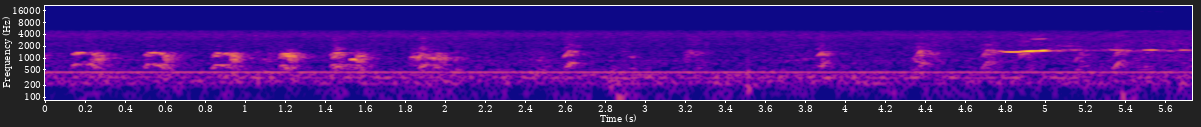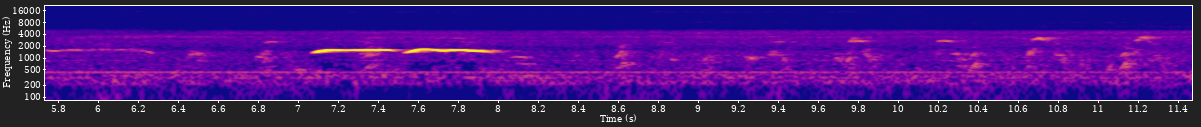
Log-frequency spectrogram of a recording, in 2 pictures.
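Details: Chukar partridge, First Cross Maskati, opens with a burst of rapid doubled clucks, then a person whistles several times while the bird keeps calling softly; Turkish speech follows over a constant hum.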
